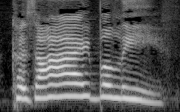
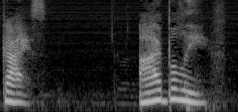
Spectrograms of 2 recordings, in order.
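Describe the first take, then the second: First: Slow, strong "I believe"; drawn-out, confident "I believe"; emphatic declaration. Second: Hushed, soft "I believe"; soft, earnest aside; quiet sincerity. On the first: Retold or imitated. Story's declaration of trust. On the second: Real, not acted. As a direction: bring it right down for the congregation. Turns quietly to congregation.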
